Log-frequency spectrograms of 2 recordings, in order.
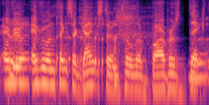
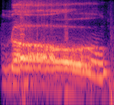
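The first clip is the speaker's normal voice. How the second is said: high mock scream, long drawn out; drawn-out retold yell; screaming actor; 8 semitones higher, 4 dB louder than usual. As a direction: imitate a man screaming his refusal. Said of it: "he's just screaming, like".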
